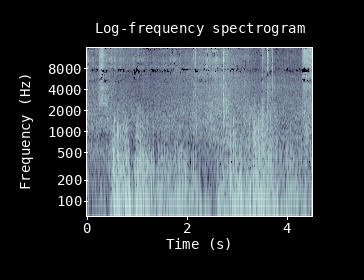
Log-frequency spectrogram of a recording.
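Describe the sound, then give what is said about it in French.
Strong tailwind of about 70 km/h roars and buffets directly against a microphone while cycling on flat ground without pedaling. A loud, continuous low rumble with gusty surges that never lets up, and no voices are heard. “Le vent aujourd'hui, c'est le plus fort que j'ai jamais eu depuis le début du voyage.”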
